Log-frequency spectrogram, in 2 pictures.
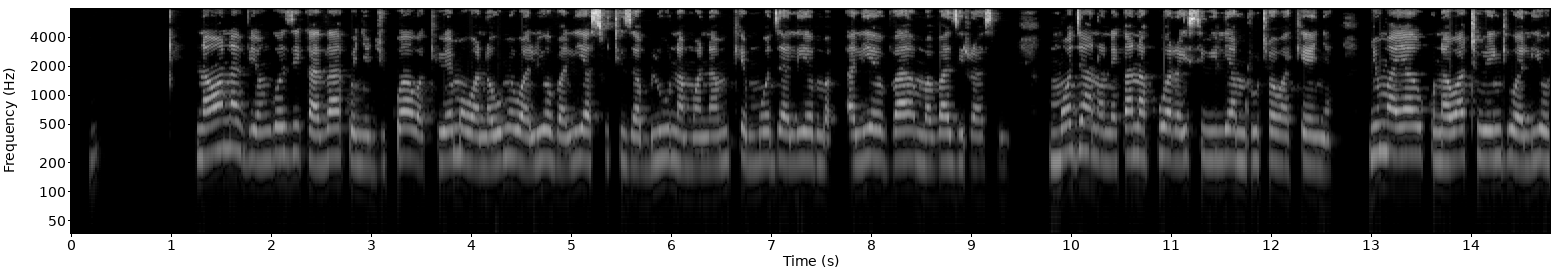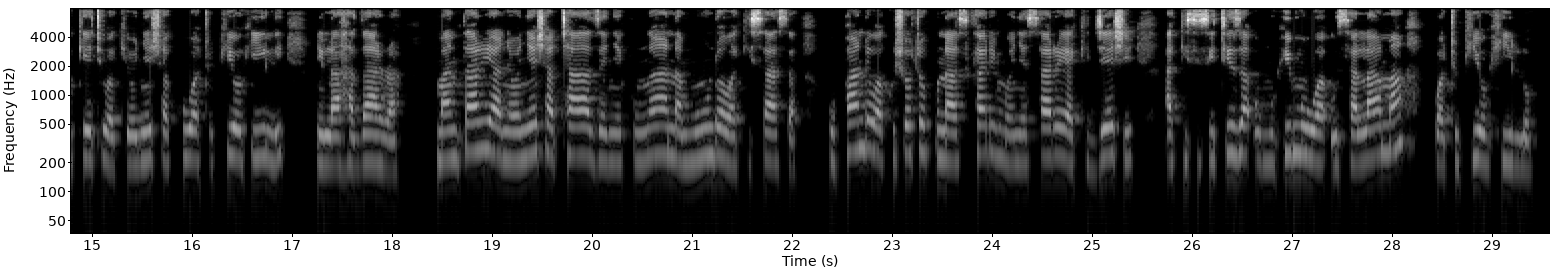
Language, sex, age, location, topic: Swahili, female, 18-24, Kisii, government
